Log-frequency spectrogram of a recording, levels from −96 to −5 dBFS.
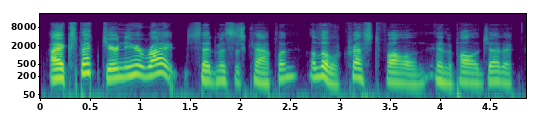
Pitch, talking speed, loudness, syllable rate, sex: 160 Hz, 160 wpm, -23 LUFS, 5.5 syllables/s, male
